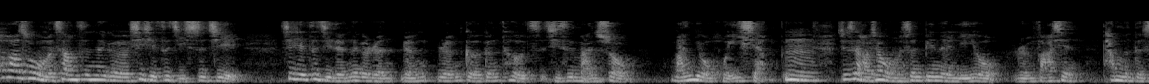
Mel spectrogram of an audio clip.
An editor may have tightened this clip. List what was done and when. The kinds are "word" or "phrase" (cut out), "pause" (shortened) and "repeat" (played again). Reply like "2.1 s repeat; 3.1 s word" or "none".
none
